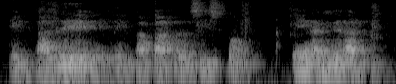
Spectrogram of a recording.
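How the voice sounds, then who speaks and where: A man speaks very slowly while noticeable background noise and audible room echo fill the recording. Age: 60s. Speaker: priest. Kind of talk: sermon.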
